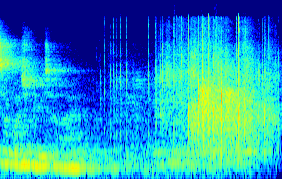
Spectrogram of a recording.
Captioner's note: applause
